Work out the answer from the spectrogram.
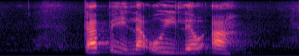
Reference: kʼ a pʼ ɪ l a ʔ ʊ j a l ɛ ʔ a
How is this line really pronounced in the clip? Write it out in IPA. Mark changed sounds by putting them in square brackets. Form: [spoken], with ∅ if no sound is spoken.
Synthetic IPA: kʼ a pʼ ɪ l a ʔ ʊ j [i] l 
